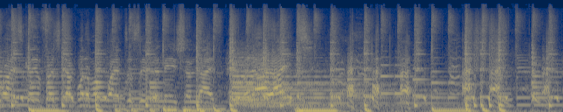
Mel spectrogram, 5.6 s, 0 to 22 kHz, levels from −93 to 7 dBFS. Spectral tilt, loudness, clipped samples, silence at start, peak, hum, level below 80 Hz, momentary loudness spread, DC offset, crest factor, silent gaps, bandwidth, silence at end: -5 dB/octave; -23 LUFS; under 0.1%; 0 s; -6 dBFS; none; -28 dBFS; 6 LU; under 0.1%; 16 dB; none; 18.5 kHz; 0 s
